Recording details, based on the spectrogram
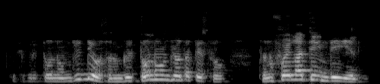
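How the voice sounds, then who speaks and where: High-voiced Brazilian man preaching informally. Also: racing, highs cut off. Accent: Brazilian Portuguese. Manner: earnest, rambling, repeats himself, acts out shouted prayers. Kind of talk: informal live devotional preaching.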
